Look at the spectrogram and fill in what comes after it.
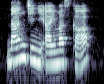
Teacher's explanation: if you up the last tone, it becomes a question as well. So there is no difference between ます or ますか.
